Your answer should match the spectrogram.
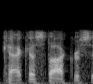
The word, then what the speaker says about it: kakistocracy: But we live in a cacistocracy, and you spell it K-A-K-I-S-T-O-C-R-A-C-Y, cacistocracy.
